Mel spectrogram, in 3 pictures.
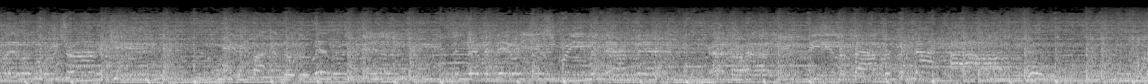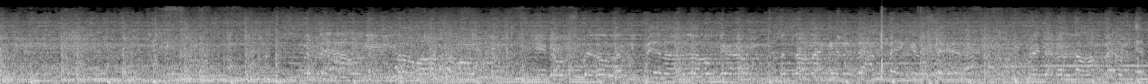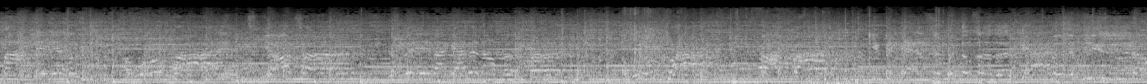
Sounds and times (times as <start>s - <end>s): Bicycle: 0.0s - 34.4s
Music: 0.0s - 34.4s.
